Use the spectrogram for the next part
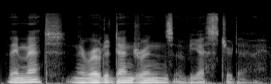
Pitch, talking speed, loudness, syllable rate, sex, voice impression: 95 Hz, 155 wpm, -16 LUFS, 5.2 syllables/s, male, masculine, adult-like, relaxed, weak, slightly dark, soft, cool, calm, friendly, reassuring, kind, modest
